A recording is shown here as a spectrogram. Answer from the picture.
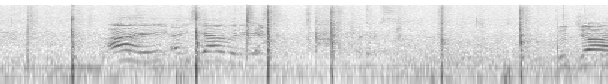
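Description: Basketball bouncing on a hard outdoor court: a string of sharp thuds at uneven intervals, roughly one every half second to a second.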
